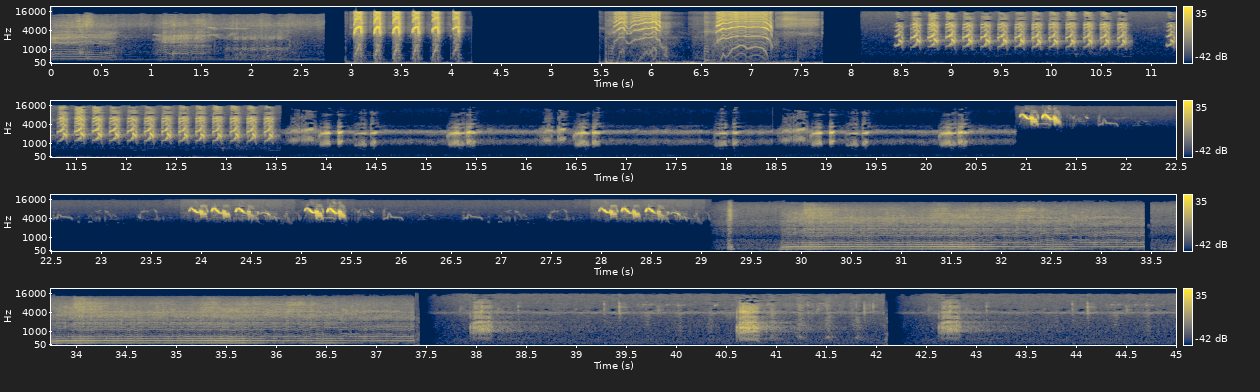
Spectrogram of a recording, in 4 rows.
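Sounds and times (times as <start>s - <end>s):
two-toned animal call: 0.0s - 2.4s
short high chirps: 20.9s - 21.4s, 23.9s - 25.4s, 28.0s - 28.8s.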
